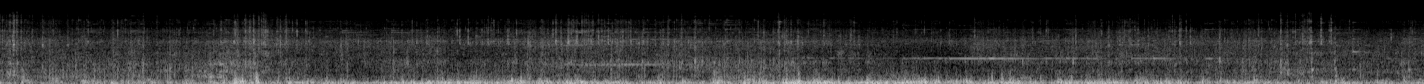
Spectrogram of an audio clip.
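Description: Wind buffeting an action camera's microphone as a mountain bike rolls over a rough track, a steady low rumble with knocks and rattles from the bike.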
